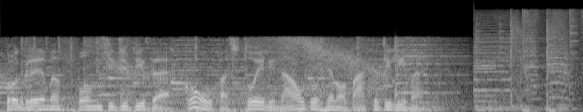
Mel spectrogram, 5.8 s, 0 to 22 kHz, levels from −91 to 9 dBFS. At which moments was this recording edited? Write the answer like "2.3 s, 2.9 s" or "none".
none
